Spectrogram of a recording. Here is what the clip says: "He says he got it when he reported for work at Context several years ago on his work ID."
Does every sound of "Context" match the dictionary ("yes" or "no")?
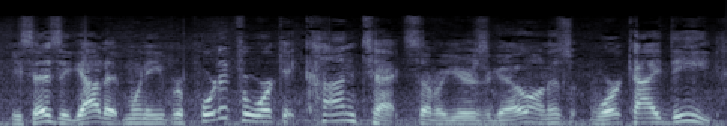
no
